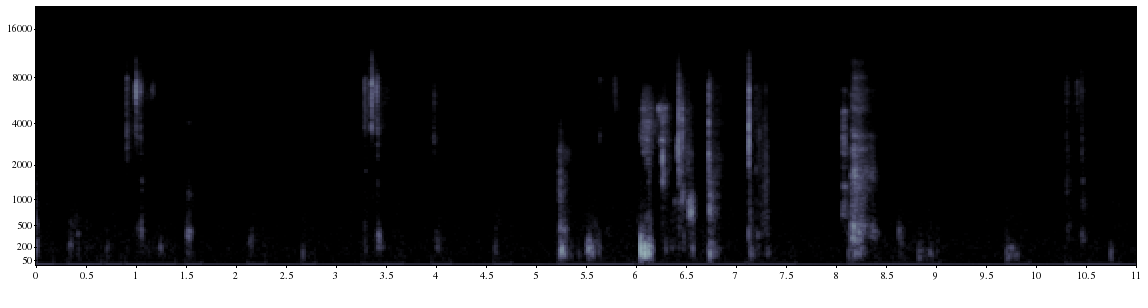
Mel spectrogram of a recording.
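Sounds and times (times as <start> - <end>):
computer mouse clicks: 0.9 - 1.2, 3.2 - 3.5, 10.3 - 10.6.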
